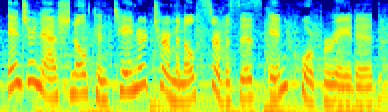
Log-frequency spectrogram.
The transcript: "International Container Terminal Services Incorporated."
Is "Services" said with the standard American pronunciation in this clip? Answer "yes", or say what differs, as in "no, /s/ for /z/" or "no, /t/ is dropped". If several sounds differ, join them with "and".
yes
